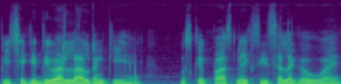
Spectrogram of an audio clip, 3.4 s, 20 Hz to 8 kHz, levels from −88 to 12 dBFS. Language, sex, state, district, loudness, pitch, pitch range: Hindi, male, Uttar Pradesh, Lalitpur, -16 LUFS, 145 Hz, 145-150 Hz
